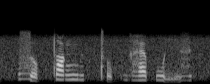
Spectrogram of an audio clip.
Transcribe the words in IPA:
z o̰ p tˤ u ŋ͡m i p tʼ o̰ p ɡʱ æ p w ḭ z

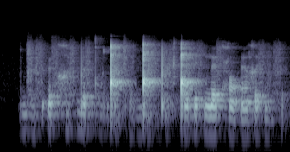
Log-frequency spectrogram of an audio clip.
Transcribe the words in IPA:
d͡z ə̤ s ʔ ʏ s χ ə̤ s d ə s kʰ ɔ̤ ǃʼ i̤ t͡sʼ ɛ̤ ɡ͡ǃ ɛ̤ s pʼ i̤ s ǃ i s i s n ɛ s ħ ɔ̃ ʔ ɛ̃ χ i s v ə̤ s

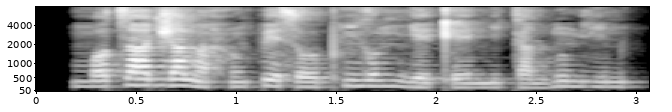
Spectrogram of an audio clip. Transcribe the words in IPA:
m ɔ˨˦ t͡s aː˦ d͡ʒ a˦ v ã˨ h ũ˨ k͡p ɪ˦˨ s oː˨ pʰ ĩ˦ ɣ o˦ ŋ ɲ eː˨ kʼ eː˨ ŋ i˨ k a˨ n ɓ ũ˦ m j i˦ m

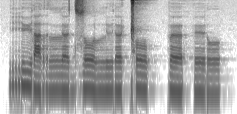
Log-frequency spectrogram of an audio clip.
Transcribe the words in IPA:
r y ɾ a r lː œ d z o lː ʉ ɾ œ ǁ o pː œ h ø ɾ o

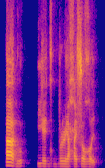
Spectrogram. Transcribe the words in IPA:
a ɠ u | j e ɡ o ɡ b o ɭ e ħ e s ʊ ʁʷ i

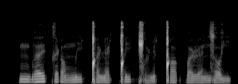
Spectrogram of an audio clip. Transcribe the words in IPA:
m b ɜ ɪ̯ k ə ɽ ɔ m i ǃ ʌ ɳ æ ǃ i ɡ͡ǁ ɔ ɳ ə ǃ ɒ k͡p ɒ ɭ ɜ n z ɔ j

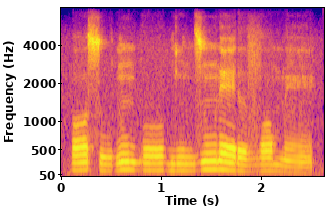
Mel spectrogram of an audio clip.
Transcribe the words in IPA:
ɔ˧ s u˨ ɗ ũ˦ b oː˧ ɡ ĩ˨ n z ũ˦ ɾ ɛ˦˨ ɾ ə˨ v ɔ˧ m ɛ̃˨

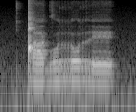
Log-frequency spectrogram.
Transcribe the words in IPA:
ǃ a˧ ɡ o˥ r o˥ r e˧

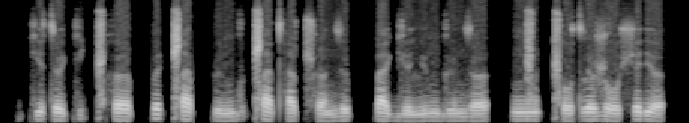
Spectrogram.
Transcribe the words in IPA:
kʲ ɛ t ø kʲ ɵ ǁʰ œ pː ø ǁ æ pː ʉ ŋ ɡ u ǁ æ t̪ʰ æ ʈ͡ʂʰ œ n z ʉ pː æ ɡʲ œ lʲ u ŋ ɡ ʉ n z œ | ŋ͡ǁ ø ǁ o t l ø ʐ o ʃ ɛ ɾʲ œ

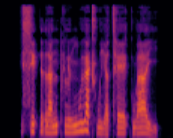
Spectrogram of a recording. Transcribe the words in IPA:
s e˦˥ ʔ r a˦˥ n pʰ l ɯ˦˥ ŋ w ɯ˥˩ a̯ kʰ w i˩˦ a̯ tʰ ɛː˧ k w a˥˩ j

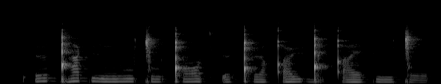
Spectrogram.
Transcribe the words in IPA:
ʔ ʏ ɡ͡ǃ a k y ɲ u ǀ u ǃʰ ɔ t͡sʼ ʏ ǃʰ ø qʼ y ɡ͡ǃ ɪ qʼ ɛ k y ǀ ʏ

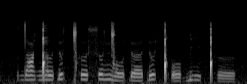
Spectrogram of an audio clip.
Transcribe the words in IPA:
d ɑ˧ ŋ͡ǃ ɵ˧ ɗ ɵ˦ ǀʰ ɵ˦˨ s ɵ˦ ŋ͡ǀ o˨ ɗ œ˨ ɗ ɵ˦ ǃʼ o˨ ɠ i˦˨ ǃʰ ɵ˨

